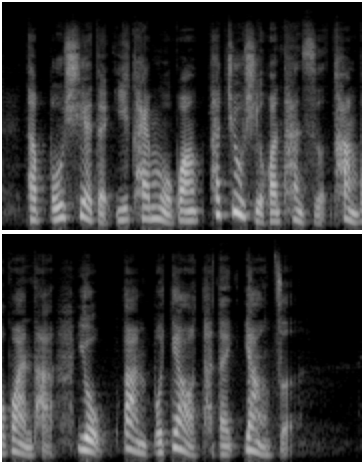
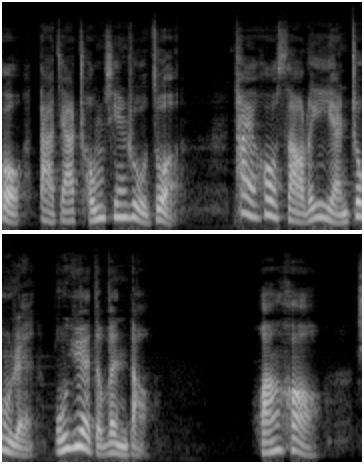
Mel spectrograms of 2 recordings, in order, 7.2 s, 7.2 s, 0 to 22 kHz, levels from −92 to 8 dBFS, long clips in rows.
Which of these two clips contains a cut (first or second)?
first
